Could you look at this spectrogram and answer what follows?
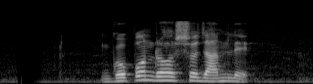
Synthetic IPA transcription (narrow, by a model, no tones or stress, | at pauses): ɡoponɾɔɦoʃːod͡ʑanle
